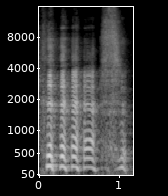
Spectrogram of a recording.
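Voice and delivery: short skeptical laugh; amused laugh. Real, not acted. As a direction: laugh off the rumor. Laughs at rumor.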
